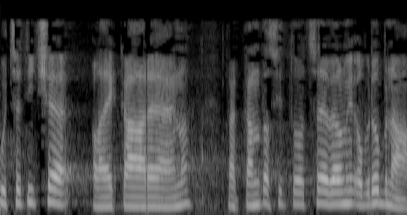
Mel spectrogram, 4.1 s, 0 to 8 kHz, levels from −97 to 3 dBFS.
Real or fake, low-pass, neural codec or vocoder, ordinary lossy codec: real; 7.2 kHz; none; MP3, 24 kbps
